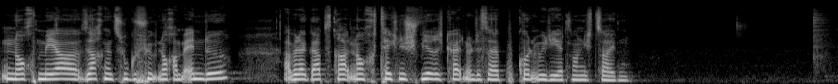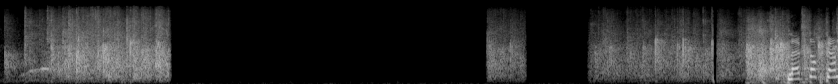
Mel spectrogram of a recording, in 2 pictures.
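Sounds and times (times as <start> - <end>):
speech: 0.0 - 6.4
audience applause: 8.2 - 10.1, 13.2 - 13.7, 14.3 - 16.7.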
